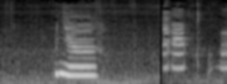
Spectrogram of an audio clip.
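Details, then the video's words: Pet parrot talking in Malayalam: a short voiced, harmonic syllable held for about half a second, then after a pause a second brief burst of speech-like sounds, with a quiet room in the background. "Malayalam talking parrot"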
